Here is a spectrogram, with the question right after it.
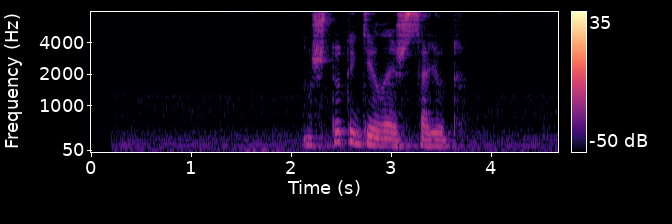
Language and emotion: Russian, neutral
